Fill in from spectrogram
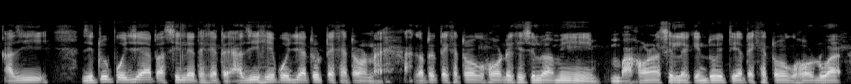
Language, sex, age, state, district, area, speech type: Assamese, male, 45-60, Assam, Charaideo, rural, spontaneous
